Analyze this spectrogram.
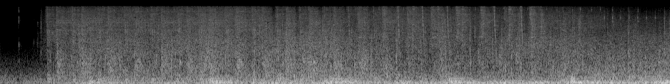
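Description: Laser cannons fire in rapid bursts.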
